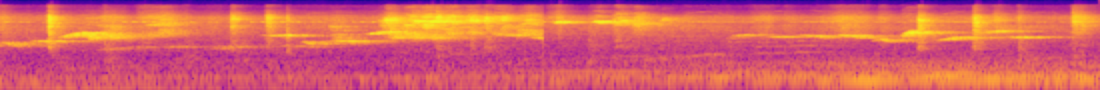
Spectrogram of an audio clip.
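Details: White-rumped shama with a drooping tail singing a varied run of clear whistled phrases, some flat and some sliding, alternating low and high notes with short buzzy bursts, in quick irregular succession over a faint low hum.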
